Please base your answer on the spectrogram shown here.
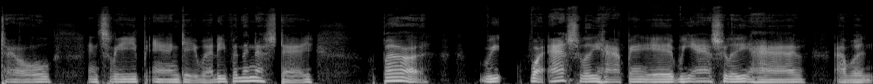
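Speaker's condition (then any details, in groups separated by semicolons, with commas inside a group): Profound deafness; uses cochlear implants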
